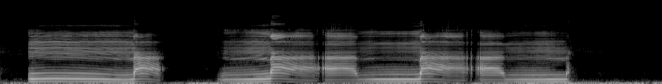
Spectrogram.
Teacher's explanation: the long voiced bilabial nasal consonant, which is ma, ma, just kind of just like a cluster of two M's, really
